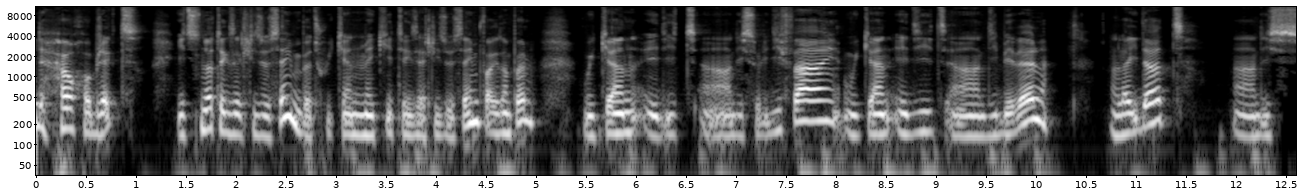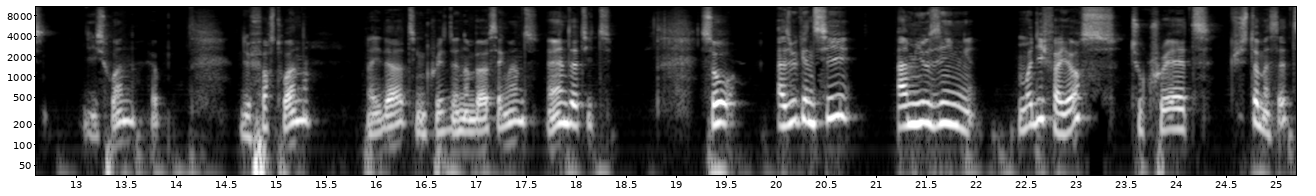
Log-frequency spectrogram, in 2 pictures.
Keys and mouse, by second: 17.0-19.3 middle drag, 21.5-25.2 middle drag.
